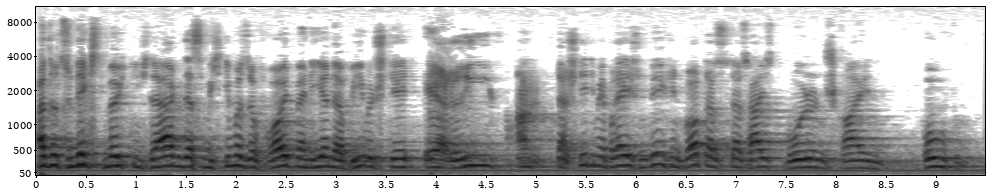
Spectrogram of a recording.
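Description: An older man preaching a sermon with emphasis, dropping to quiet asides and rising to loud exclamations, often turning to his listeners with rhetorical questions. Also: a little high, normal speed. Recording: dull old recording with long reverb and faint hiss.

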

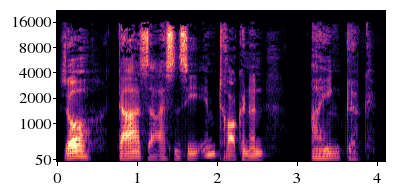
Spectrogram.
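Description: A man slowly reading a children's story aloud with expressive delivery. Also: on the low side. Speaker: narrator.

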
